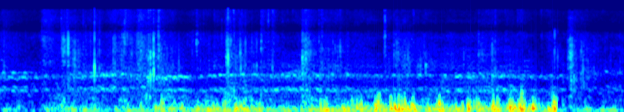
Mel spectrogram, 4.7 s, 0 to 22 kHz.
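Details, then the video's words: Frogs calling on a farm on a warm 19 February 2023, the year's first frog calls at spring's arrival: low, rapid clucking pulses repeated about four times a second, overlapping and building in strength, with faint outdoor background noise. "봄이 오는 소리-2023년 첫 개구리 울음소리"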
